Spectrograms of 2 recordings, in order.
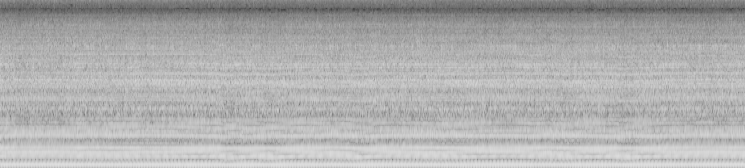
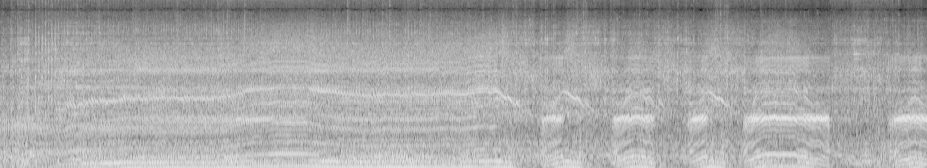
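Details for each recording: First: Husqvarna straight-shaft two-stroke string trimmer, primed, run at half choke with throttle: steady high buzz at even speed, no surging or sputter. It runs cleanly; the owner still suspects the gasoline, which shows trash and possibly some water bubbles. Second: Husqvarna straight-shaft string trimmer, two-stroke, started on half choke after purging and two pulls; revs climb then hunt up and down about every second, near dying, won't stay running; carburetor adjustment planned, cause unconfirmed. Engine surging and stalling.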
